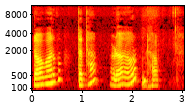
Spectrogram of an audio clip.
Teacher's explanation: इनके उच्चारण में जीभ तालु कठोर तालु को छू जाती है। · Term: मूर्धन्य वर्ण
